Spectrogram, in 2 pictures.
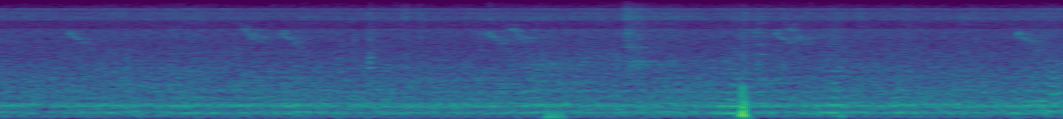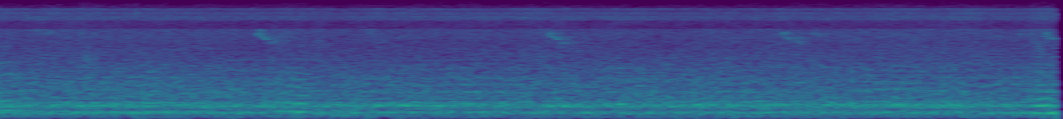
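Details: Steady honey bee hum, a dense low buzzing that stays level for about ten seconds, with one sharp click near the four-second mark and faint thuds around it.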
